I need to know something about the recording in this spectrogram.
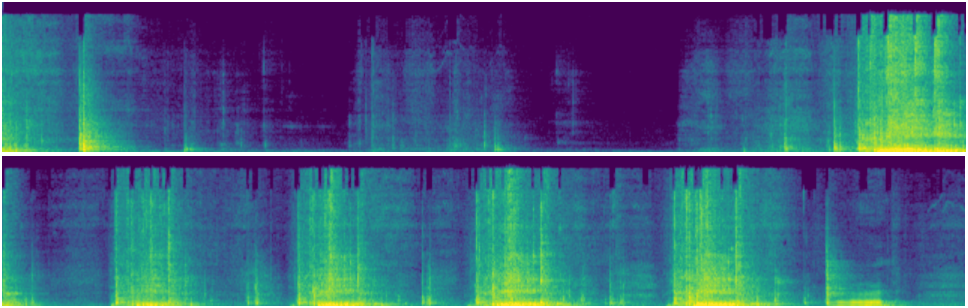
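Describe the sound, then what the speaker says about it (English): A saw cutting a piece in half, probably a chainsaw, heard in short loud bursts after a quiet stretch with some brief speech at the start. "I guess I could probably do it in here with the saw"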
